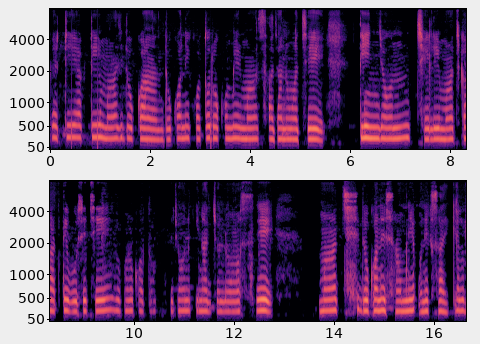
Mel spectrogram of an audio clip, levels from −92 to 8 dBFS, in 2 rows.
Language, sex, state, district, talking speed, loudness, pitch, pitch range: Bengali, female, West Bengal, Paschim Medinipur, 95 wpm, -27 LUFS, 230 Hz, 220-235 Hz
